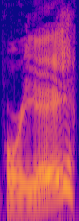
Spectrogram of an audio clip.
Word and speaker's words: Poirier: I'm here with Meghan Poirier, who she told me specifically that's the right way to pronounce it.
